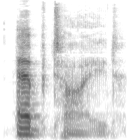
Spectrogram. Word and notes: ebb tide: British English

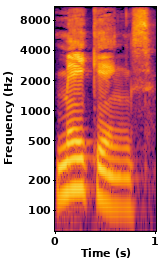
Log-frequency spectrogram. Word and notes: makings: British English

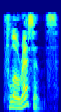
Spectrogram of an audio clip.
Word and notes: florescence: British English

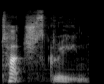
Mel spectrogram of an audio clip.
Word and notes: touch screen: British English

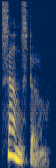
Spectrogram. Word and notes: sandstone: British English

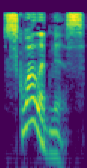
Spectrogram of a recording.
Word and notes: squalidness: British English

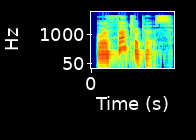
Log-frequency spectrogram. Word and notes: orthotropous: British English

